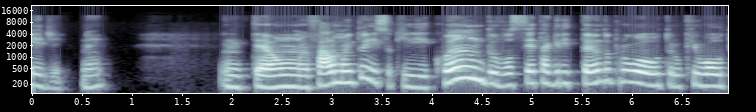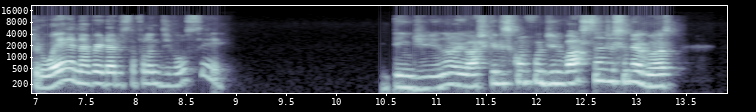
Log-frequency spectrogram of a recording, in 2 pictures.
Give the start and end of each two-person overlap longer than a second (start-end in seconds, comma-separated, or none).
none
